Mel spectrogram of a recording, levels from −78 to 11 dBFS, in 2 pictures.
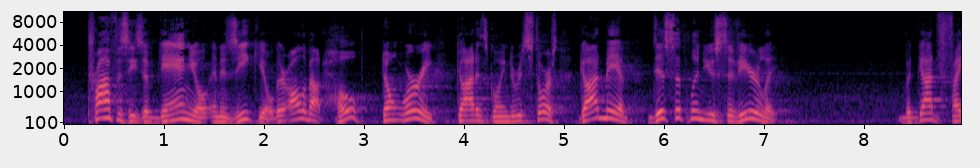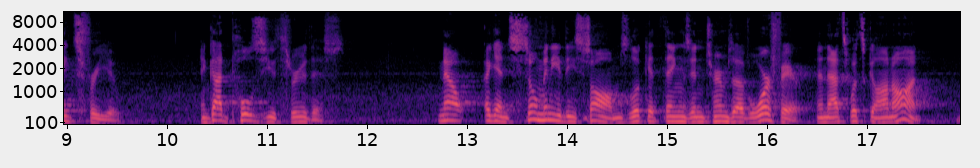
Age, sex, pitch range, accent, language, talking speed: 50-69, male, 130-165 Hz, American, English, 180 wpm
